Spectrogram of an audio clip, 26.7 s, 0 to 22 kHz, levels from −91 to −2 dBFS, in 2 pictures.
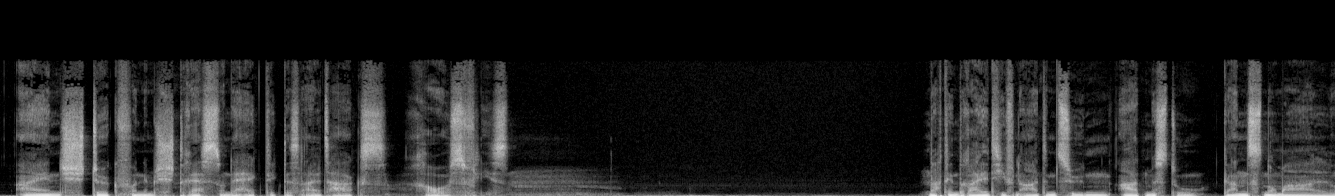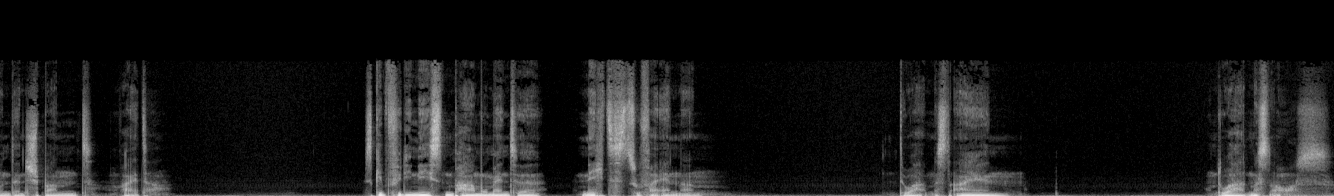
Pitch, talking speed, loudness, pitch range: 80 Hz, 90 wpm, -20 LUFS, 75-85 Hz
